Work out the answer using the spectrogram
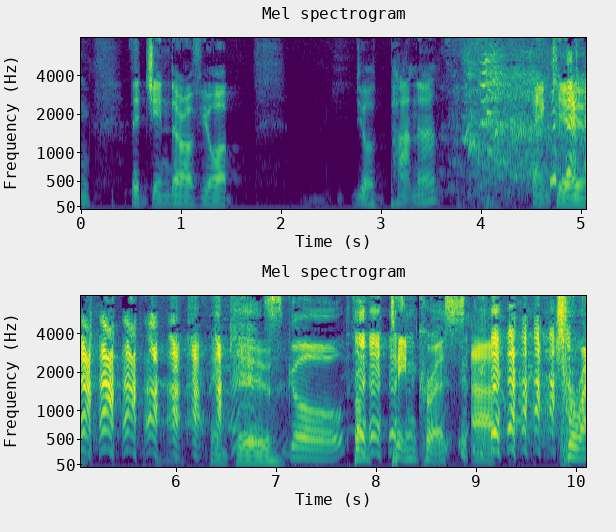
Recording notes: LIVE from Auckland’s Basement Theatre in front of a sold-out audience.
